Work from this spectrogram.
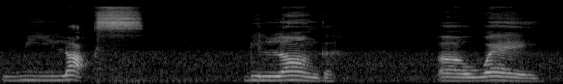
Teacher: one of the syllable is unstressed, that's the very first one, while the second syllable is stressed. So, we can define the iamb as an unstressed syllable followed by a stressed syllable.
